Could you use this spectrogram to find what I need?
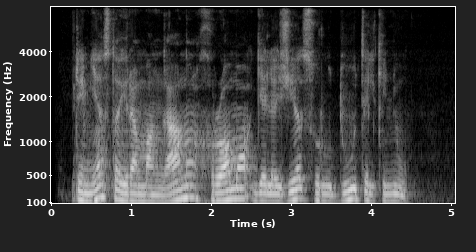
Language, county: Lithuanian, Kaunas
